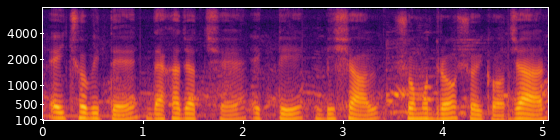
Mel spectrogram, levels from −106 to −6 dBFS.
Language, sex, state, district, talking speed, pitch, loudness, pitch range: Bengali, male, West Bengal, Jhargram, 105 wpm, 130 Hz, -30 LUFS, 120-135 Hz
